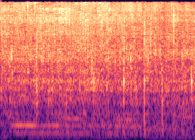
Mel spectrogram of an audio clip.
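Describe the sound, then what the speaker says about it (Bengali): Fish pieces frying in hot oil in a pan for a fish curry with pointed gourd, a brief, even, crackling sizzle heard up close. "মাছগুলো আমি একটু ভেজে নিচ্ছি।"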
